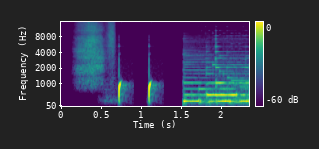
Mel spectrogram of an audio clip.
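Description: Intro logo sound effects: a brief swelling whoosh, then two quick pops that sweep upward in pitch, about half a second apart. About three-quarters of the way through, a sustained chord of intro music comes in.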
